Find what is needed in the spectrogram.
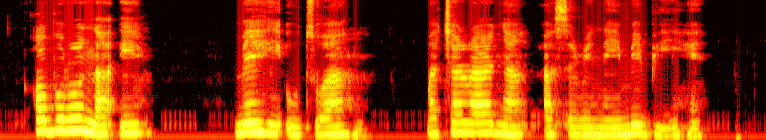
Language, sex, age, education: Igbo, female, 30-45, tertiary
